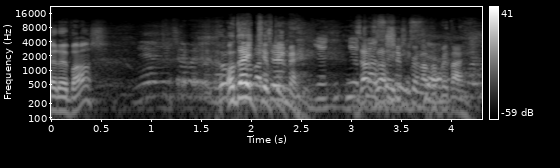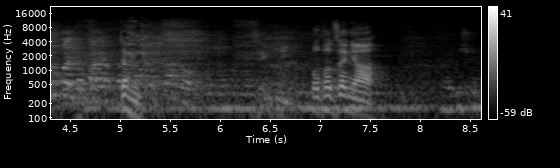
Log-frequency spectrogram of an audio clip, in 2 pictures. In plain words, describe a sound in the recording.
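A man speaks breathlessly and excitedly into a microphone up close.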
